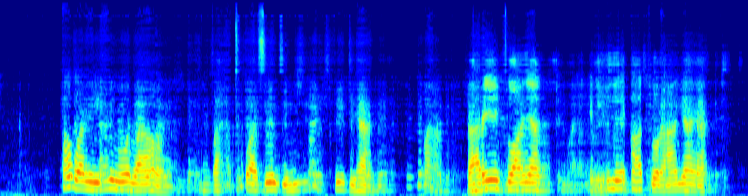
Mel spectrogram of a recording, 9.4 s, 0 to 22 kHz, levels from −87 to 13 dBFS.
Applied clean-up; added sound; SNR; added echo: neural mask model DeepFilterNet 3.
